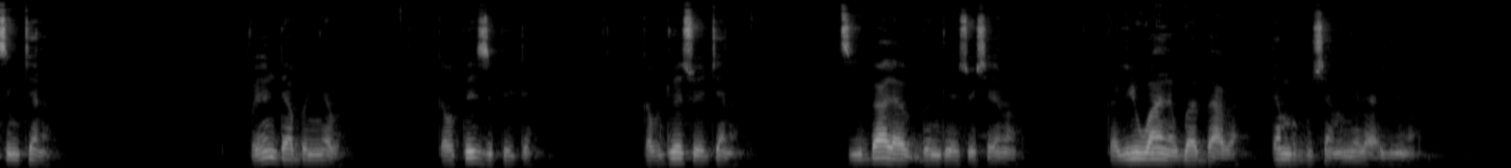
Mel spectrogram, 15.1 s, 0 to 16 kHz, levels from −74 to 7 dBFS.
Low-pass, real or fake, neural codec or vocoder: 14.4 kHz; real; none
